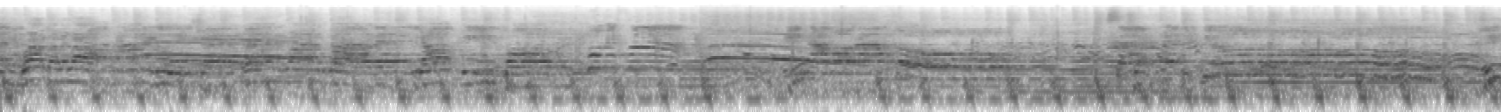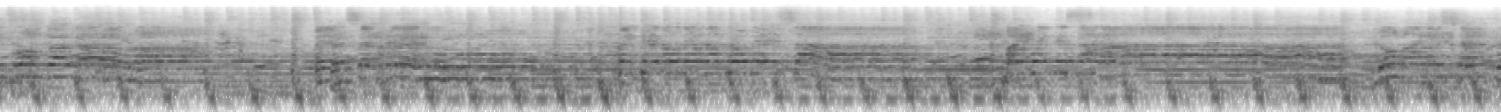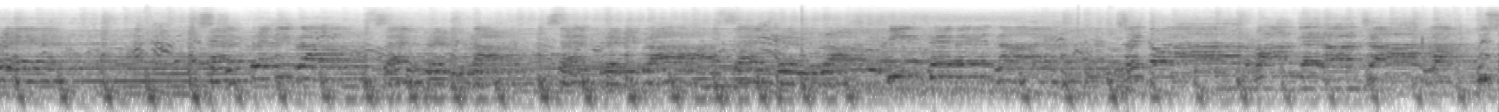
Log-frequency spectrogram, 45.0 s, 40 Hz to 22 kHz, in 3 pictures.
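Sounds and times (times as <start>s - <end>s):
woman singing into microphone: 0.0s - 30.8s, 31.4s - 45.0s
electronic backing track with beat: 0.0s - 45.0s
live pop dance music: 0.0s - 45.0s.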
